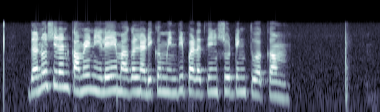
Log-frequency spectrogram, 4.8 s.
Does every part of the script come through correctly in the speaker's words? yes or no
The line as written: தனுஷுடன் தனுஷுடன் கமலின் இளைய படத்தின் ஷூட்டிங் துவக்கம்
no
